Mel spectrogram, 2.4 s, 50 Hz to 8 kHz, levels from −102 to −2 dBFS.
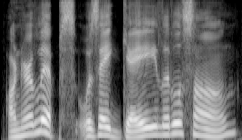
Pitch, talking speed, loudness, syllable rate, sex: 165 Hz, 200 wpm, -17 LUFS, 4.0 syllables/s, male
